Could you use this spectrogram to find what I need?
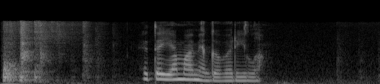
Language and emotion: Russian, neutral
